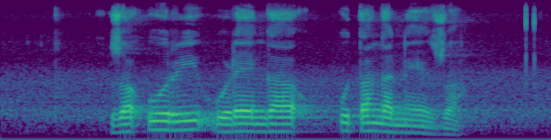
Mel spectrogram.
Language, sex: Venda, male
